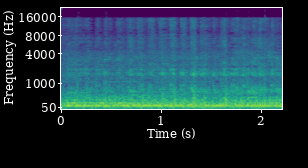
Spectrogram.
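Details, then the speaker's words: Cammed EL Ford Fairmont Ghia 4.0L on J3 chip base tune, cold start without idle packer, idling a bit lower than 1000 rpm: deep lumpy idle with uneven putting from the exhaust, running rich, fuel smell, fuel being pulled out. "you can hear it putting a bit so it is running rich"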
